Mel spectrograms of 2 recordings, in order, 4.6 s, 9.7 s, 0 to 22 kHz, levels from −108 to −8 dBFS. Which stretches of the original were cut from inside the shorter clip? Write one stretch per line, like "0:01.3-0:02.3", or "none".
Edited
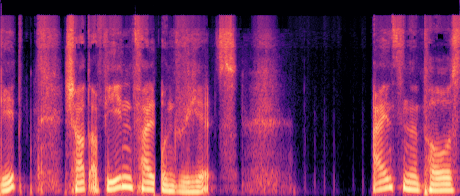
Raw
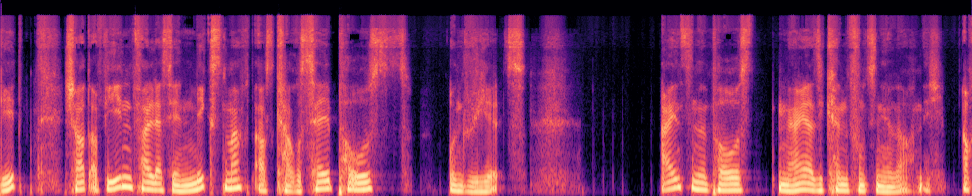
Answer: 0:01.5-0:04.4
